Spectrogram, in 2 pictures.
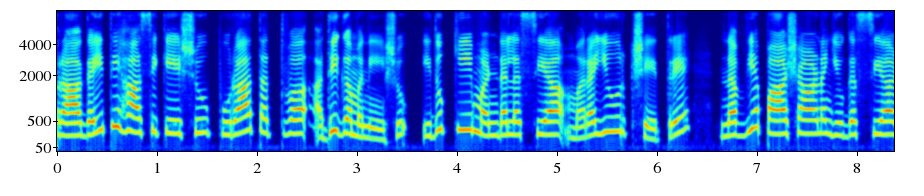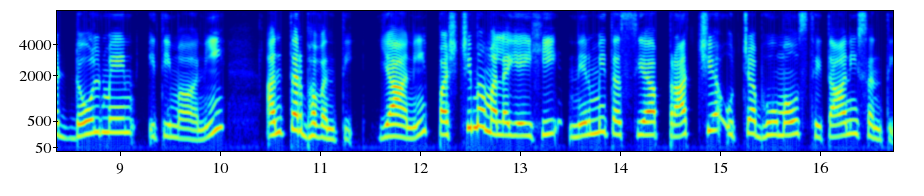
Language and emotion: Sanskrit, neutral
